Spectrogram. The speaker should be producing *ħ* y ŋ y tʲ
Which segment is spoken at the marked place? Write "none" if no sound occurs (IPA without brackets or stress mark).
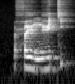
ħ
